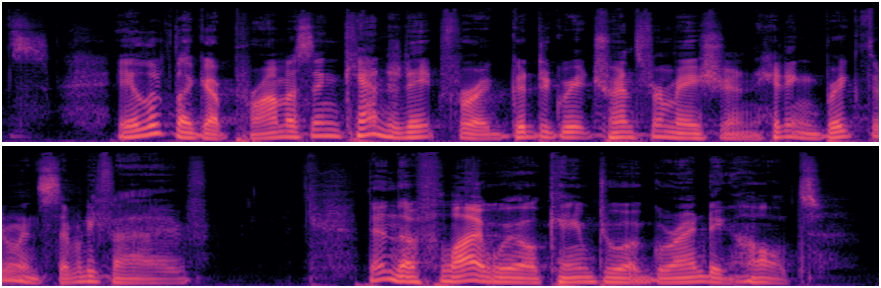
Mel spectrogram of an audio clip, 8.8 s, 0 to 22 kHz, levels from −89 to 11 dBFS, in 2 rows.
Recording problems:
none

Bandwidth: 18 kHz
